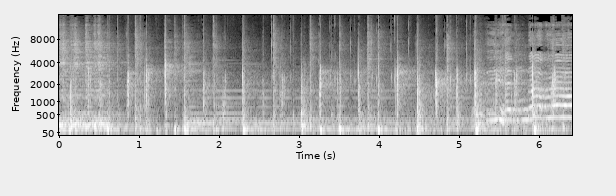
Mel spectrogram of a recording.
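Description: Flamenco soleá: Spanish guitar chords and picking over a run of sharp percussive taps. A singing voice comes in near the end.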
